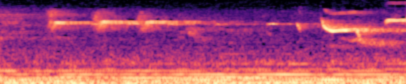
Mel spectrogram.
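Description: Tits chirp in the distance in a pine forest in short, high, thin notes, a few quick calls followed by a brighter, sliding chirp near the end, over a steady low humming background with no voices.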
